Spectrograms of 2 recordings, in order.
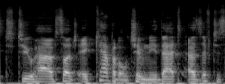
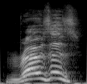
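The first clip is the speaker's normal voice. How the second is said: Peter's sharp, stern exclamation, higher; stern cry; 8 semitones higher than usual. A narrator's reading. Peter correcting the boys, stern cry. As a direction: snap it like a boy giving orders. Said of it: "cried Peter sternly".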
